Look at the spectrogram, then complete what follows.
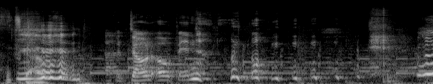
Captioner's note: laughs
